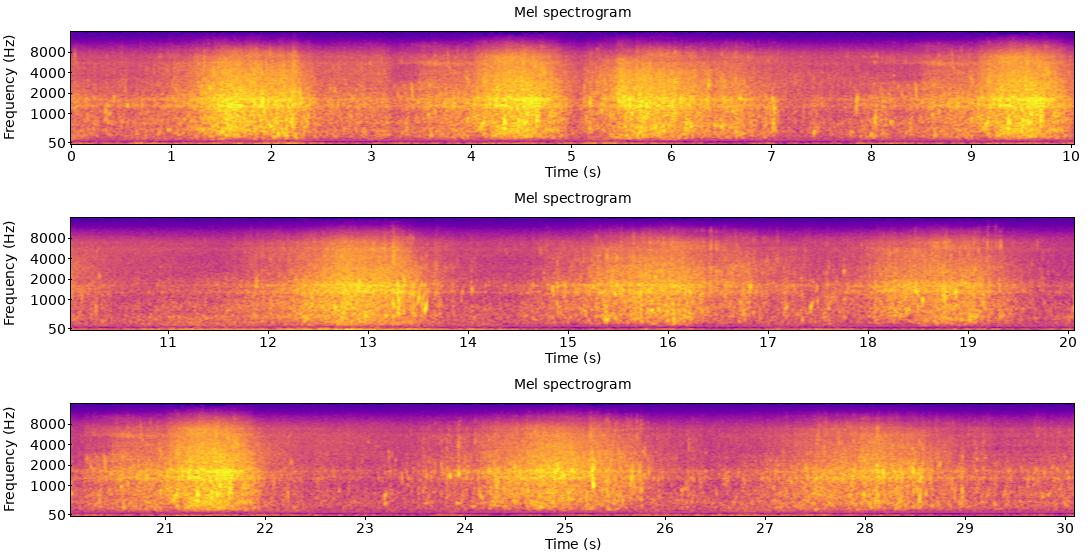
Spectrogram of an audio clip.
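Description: Small, gentle waves washing onto a sandy beach, each wash swelling up and fading away again, about ten of them, every two to four seconds.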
